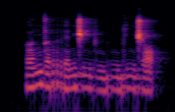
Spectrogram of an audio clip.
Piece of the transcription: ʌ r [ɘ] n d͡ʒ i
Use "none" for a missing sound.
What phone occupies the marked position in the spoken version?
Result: ɛ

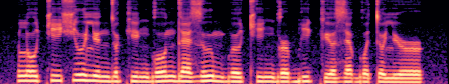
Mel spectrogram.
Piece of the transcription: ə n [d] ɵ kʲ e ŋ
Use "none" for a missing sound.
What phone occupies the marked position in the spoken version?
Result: d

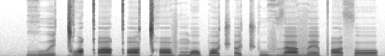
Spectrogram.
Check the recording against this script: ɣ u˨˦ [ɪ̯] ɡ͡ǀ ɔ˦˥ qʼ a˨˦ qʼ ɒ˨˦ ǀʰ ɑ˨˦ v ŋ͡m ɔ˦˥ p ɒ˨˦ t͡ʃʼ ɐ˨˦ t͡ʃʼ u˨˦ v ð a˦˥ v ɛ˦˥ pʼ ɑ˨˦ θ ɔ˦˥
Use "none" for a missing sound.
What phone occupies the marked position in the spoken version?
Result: ɪ̯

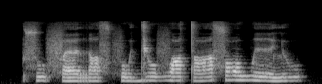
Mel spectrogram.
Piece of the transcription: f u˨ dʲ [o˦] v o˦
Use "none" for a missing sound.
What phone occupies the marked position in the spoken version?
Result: o˦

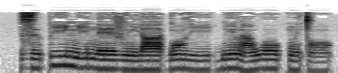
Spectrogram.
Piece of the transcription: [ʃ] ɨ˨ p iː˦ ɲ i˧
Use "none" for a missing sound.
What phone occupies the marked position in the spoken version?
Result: z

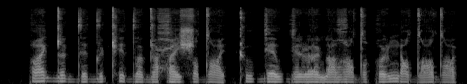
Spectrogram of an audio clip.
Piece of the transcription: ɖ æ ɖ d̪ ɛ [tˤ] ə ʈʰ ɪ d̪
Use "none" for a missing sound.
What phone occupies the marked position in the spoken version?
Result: d̪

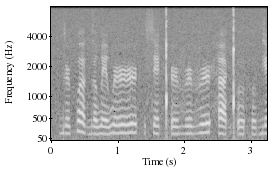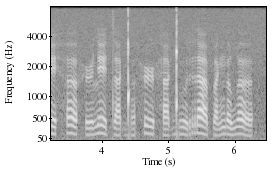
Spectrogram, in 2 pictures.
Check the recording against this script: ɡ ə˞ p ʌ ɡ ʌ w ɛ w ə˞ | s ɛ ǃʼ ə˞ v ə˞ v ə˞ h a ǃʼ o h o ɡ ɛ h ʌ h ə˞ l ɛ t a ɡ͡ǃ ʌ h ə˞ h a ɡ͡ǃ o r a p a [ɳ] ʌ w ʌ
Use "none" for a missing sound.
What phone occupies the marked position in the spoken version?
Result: ŋ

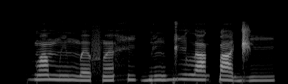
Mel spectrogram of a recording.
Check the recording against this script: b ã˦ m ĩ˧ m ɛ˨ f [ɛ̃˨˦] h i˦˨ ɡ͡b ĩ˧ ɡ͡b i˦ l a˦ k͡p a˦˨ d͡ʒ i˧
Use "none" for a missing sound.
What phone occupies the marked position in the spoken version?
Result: ɛ̃˨˦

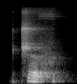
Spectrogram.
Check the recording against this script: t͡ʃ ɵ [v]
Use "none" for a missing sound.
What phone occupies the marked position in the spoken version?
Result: f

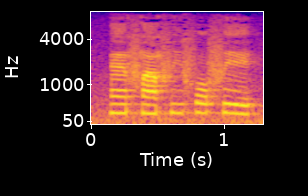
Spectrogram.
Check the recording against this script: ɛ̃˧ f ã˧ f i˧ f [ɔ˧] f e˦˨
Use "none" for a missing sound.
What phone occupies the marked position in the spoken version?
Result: ɔ˦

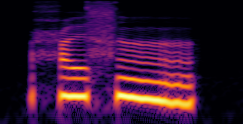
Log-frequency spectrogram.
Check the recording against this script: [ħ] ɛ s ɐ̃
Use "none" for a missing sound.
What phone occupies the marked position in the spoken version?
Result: ħ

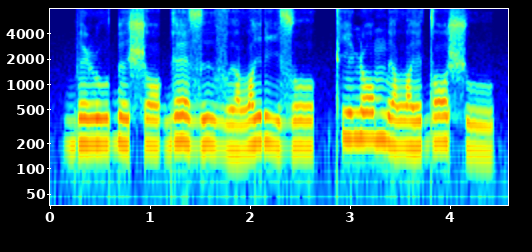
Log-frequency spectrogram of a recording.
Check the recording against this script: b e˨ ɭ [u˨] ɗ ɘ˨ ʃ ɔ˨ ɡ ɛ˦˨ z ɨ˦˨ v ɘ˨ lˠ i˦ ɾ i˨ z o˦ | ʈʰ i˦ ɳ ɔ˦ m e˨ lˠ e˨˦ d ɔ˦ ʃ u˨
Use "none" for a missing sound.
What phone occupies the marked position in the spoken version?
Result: u˨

